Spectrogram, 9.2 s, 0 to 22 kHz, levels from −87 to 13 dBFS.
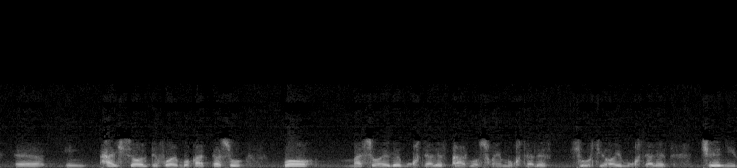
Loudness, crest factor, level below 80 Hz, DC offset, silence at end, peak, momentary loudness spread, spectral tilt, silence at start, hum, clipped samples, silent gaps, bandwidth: -24 LUFS; 20 dB; -64 dBFS; under 0.1%; 0 s; -4 dBFS; 12 LU; -6.5 dB/octave; 0.2 s; none; under 0.1%; none; 5.8 kHz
